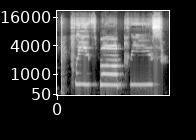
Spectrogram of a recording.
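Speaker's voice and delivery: put-on high, soft pleading child's whine; whining child. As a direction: beg like a kid nagging mom. Narrator imitates child begging mom.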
